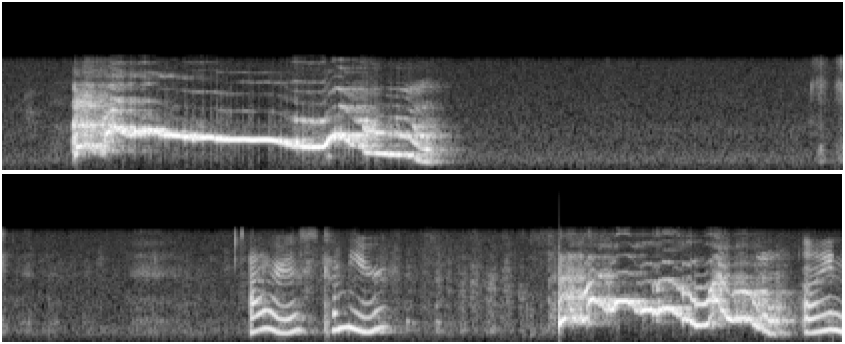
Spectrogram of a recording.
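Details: Siberian Husky named Iris, indoors, worked up after being left behind when family went to PetSmart without her; long wavering howls sliding downward, then short wobbling yowls and another drawn-out howl, with brief quiet gaps.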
